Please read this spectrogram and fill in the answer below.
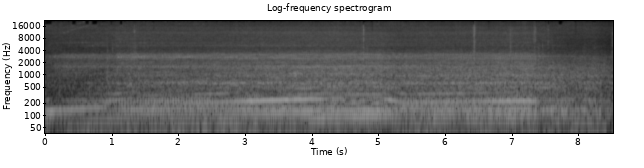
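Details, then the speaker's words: Toyota Land Cruiser 200 series with PPD Performance stainless aftermarket exhaust after fixing a leak: smooth, even rumble rising with light throttle, no puffing or ticking; exhaust now sealed. "Sounds pretty good to me."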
